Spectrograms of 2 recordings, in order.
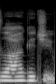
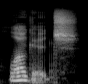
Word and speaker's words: luggage: Again they commonly mistake or they common they mistakenly say this word is luggagey which is not not its correct pronunciation. It should be luggage. Luggage where it has two syllables only.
